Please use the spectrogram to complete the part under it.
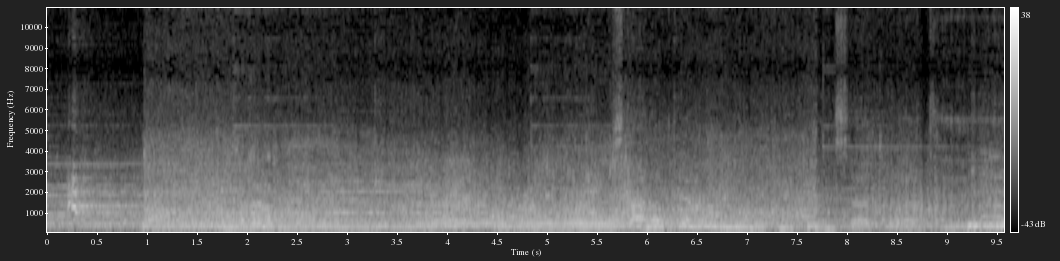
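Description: A helicopter drones overhead with a whirring rotor.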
